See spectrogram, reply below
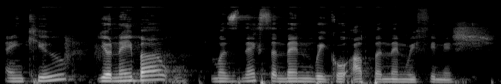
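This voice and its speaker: A woman moderating a panel, briskly managing turns and time. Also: extremely low pitch, darkish tone.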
